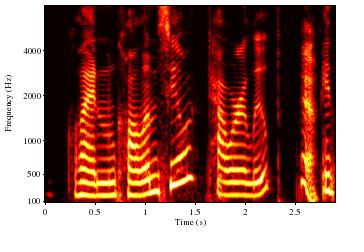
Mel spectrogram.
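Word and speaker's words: Glencolumcille: We did the Oh boy, I don't know how to pronounce it. Glen Colum Seal. Glen Colum Seal.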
